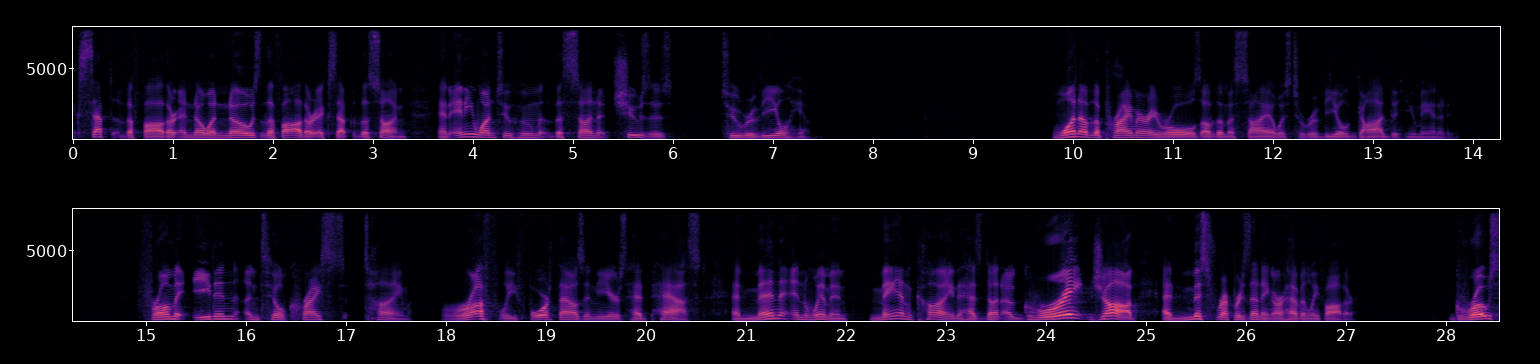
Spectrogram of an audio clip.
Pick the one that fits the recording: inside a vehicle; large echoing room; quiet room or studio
large echoing room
